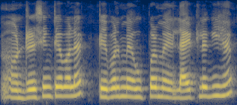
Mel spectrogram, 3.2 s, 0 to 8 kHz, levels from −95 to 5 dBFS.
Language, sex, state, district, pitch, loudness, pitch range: Hindi, female, Uttar Pradesh, Hamirpur, 255 Hz, -13 LUFS, 230-265 Hz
